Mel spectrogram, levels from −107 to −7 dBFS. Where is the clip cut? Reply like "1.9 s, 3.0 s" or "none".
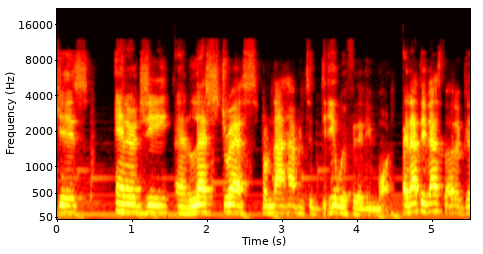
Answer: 1.5 s, 4.6 s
